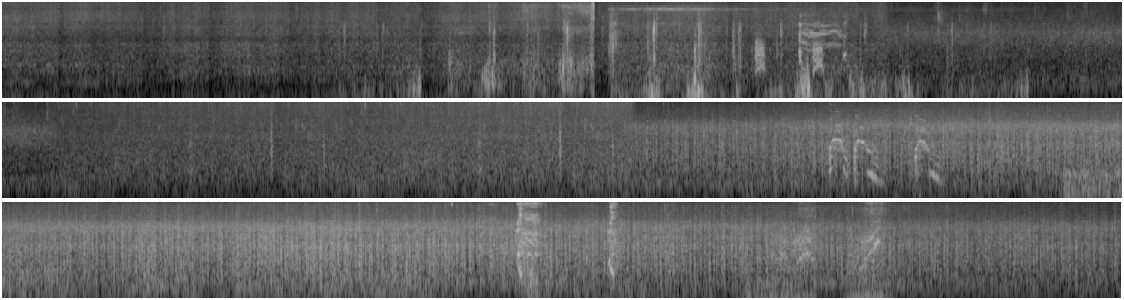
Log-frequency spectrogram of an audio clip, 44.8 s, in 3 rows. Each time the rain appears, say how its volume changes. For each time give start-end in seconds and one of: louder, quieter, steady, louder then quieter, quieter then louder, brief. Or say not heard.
0.0-44.7 louder.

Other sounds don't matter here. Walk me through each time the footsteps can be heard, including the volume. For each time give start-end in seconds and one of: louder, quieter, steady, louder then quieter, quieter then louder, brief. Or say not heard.
4.3-13.8 louder then quieter.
